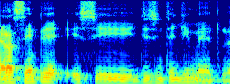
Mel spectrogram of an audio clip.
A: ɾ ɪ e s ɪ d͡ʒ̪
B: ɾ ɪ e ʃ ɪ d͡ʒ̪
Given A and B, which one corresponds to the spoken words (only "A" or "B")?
A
